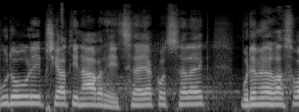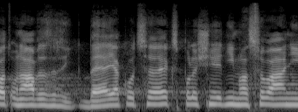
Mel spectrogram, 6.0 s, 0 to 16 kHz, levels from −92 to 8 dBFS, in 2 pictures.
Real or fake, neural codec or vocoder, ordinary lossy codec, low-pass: fake; autoencoder, 48 kHz, 128 numbers a frame, DAC-VAE, trained on Japanese speech; MP3, 64 kbps; 14.4 kHz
